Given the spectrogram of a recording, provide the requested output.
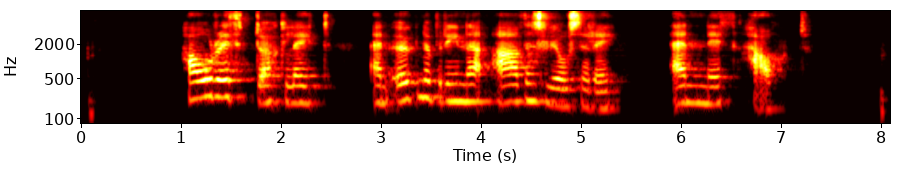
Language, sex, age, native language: Icelandic, female, 50-59, English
